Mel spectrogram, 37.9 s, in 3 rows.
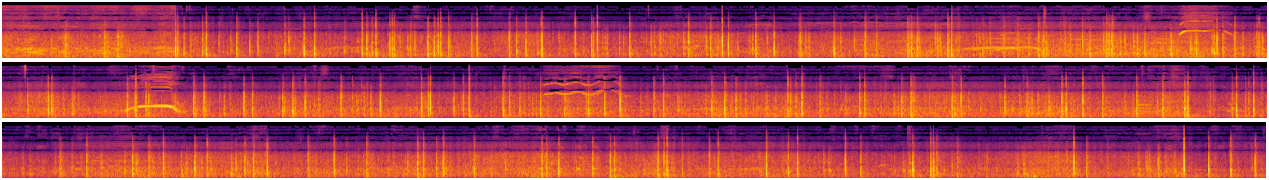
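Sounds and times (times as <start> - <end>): fireworks banging and crackling: 0.0 - 37.9
rising and falling whistles: 11.8 - 12.3, 18.1 - 18.8.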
